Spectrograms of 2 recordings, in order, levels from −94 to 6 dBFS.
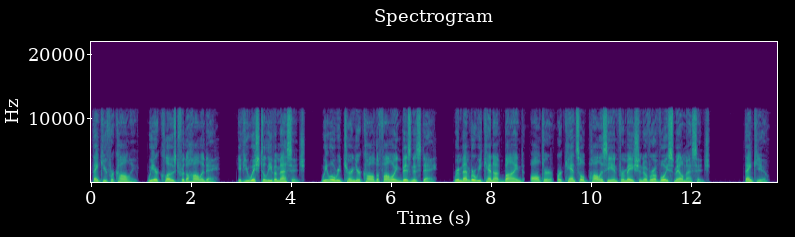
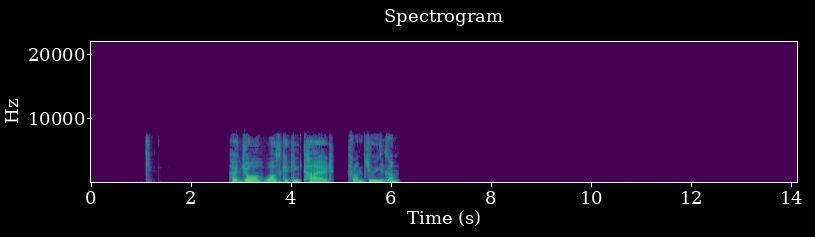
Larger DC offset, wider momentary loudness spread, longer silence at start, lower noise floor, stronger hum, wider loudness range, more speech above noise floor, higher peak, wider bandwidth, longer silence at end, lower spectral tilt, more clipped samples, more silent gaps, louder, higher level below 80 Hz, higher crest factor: neither; second, 11 LU vs 23 LU; second, 0.05 s vs 1.1 s; first, -77 dBFS vs -47 dBFS; neither; second, 2 LU vs 8 LU; first, 59 dB vs 24 dB; first, -2 dBFS vs -6 dBFS; first, 12 kHz vs 7.8 kHz; second, 0.2 s vs 7.95 s; about the same, -6.5 dB/octave vs -6.5 dB/octave; neither; second, none vs 1.60-2.75 s, 4.90-5.12 s; first, -19 LUFS vs -24 LUFS; first, -46 dBFS vs -66 dBFS; second, 16 dB vs 24 dB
